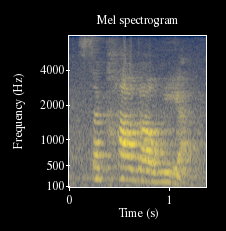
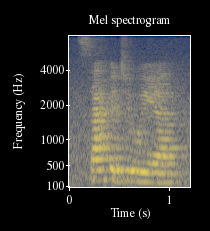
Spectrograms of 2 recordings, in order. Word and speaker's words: Sacagawea: I pronounce her name Sakagawa. Sakajia. If you live in in South Dakota, it's Sakawa. I don't care how you pronounce it.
